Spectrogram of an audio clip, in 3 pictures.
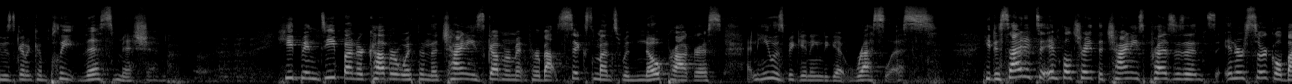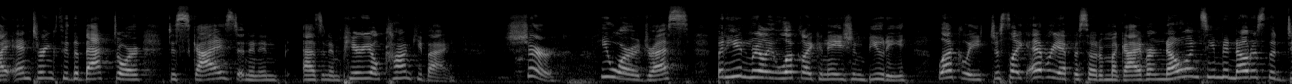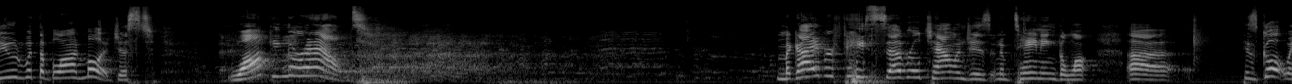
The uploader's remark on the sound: At the high plains comedy fest in Denver.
